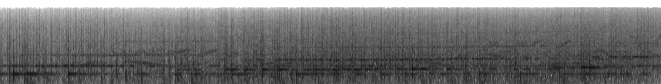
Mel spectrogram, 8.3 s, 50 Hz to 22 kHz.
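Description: A granular pad built from a field-recording sample, played through Soundtoys Crystallizer granular echo set to 1200 cents with the recycle turned up, so each note's echoes climb in octaves. Held tones stack an octave apart over a crackling, grainy texture, and a new note joins about two and a half seconds in.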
